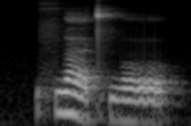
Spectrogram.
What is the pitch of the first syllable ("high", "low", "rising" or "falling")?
falling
